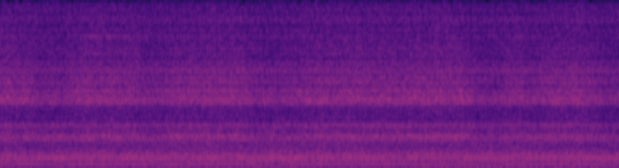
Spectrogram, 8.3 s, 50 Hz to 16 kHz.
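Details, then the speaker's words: Siemens iQ300 washer (WG41A1X1TR, 1000 rpm, 9 kg per title; spoken as 10 kg) in a 13-minute spin, peaking mid-cycle. Steady high whir and even motor whine, no knocking or grinding. About 72 dB spinning; normal, not silent. "Fakat şöyle söyleyeyim, makine sıfır sessiz değil. Yani çoğu zaman geri dönüşüyor. Ben sıfır sessiz diye almıştım ama makine ses ver diye. Öyle bir durum yok yani, sıfır sessiz değil. Sıkmadayken 72 desibel sesi var."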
